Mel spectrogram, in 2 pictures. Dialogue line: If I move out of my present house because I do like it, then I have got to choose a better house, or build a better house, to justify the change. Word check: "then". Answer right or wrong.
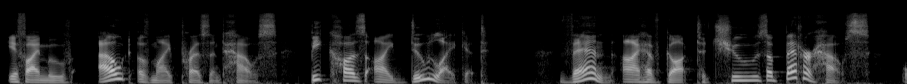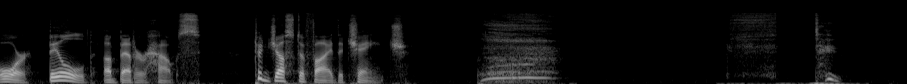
right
